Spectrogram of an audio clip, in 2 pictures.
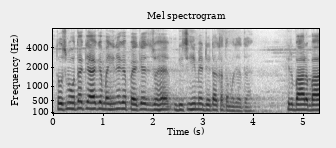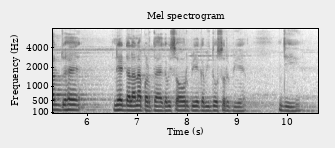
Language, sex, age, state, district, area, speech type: Urdu, male, 30-45, Bihar, East Champaran, urban, spontaneous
